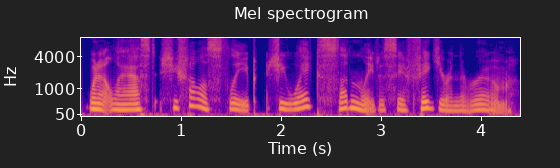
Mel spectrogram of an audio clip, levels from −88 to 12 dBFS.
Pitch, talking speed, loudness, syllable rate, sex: 180 Hz, 220 wpm, -20 LUFS, 5.4 syllables/s, female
